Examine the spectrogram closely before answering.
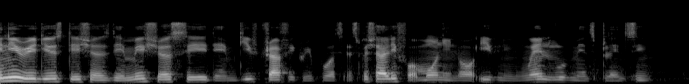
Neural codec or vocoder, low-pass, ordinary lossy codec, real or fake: none; 7.2 kHz; AAC, 48 kbps; real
